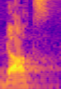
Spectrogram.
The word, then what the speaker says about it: dox: तो ये इसका ट्रांसक्रिप्शन है और ये रहा इसका उच्चारण डॉक्स।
